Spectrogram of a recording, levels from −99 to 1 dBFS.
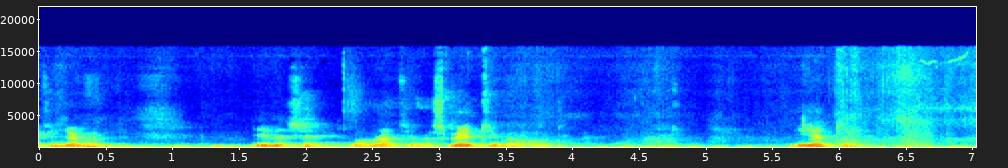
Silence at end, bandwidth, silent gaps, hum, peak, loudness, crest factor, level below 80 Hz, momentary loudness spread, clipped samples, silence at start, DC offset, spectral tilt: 0 s; 16 kHz; none; none; -10 dBFS; -31 LUFS; 22 dB; -50 dBFS; 17 LU; under 0.1%; 0 s; under 0.1%; -7 dB/octave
